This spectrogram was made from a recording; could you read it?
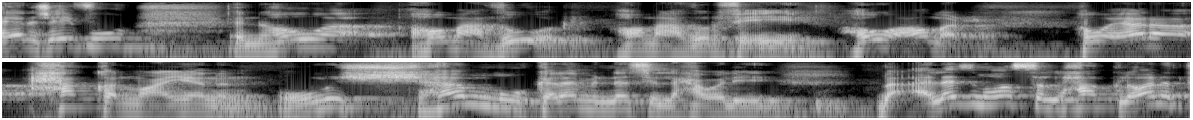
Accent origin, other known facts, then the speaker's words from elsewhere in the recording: Egypt; زي بيقولوا عندنا في مصر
